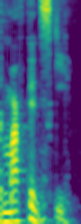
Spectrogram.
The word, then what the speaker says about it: Marchwinski: Marchwinski. What does that even mean? It's Polish, bro. You win ski events in The March? Polish way to pronounce it is Marfinski.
